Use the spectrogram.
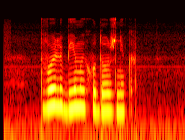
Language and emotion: Russian, neutral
